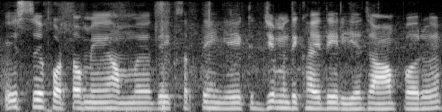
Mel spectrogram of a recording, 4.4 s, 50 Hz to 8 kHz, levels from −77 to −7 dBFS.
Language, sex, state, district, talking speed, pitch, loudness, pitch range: Hindi, female, Haryana, Jhajjar, 205 wpm, 155 Hz, -16 LUFS, 150-160 Hz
